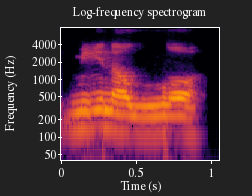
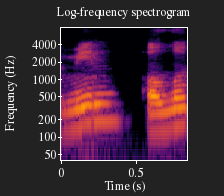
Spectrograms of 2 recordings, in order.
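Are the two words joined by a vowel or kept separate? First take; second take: joined; separate. First: A vowel links the two words into one. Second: The two words are kept apart with no linking vowel. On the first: The speaker calls it right. "makanya jadi minallah seperti itu" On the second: The speaker calls it wrong. "min Allah tuh susah"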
